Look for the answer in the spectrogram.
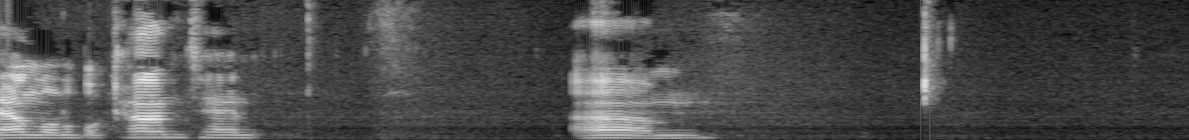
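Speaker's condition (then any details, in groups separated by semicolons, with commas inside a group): Cerebral palsy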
